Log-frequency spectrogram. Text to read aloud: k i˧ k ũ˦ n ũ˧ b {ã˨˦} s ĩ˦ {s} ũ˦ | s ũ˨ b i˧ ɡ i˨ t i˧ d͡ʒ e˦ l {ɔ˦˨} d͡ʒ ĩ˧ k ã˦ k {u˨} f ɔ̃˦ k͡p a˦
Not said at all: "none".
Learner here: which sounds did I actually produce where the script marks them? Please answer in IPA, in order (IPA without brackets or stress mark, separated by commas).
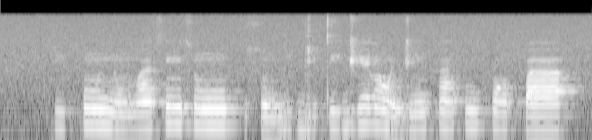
ã˧, s, ɔ̃˦˨, u˦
